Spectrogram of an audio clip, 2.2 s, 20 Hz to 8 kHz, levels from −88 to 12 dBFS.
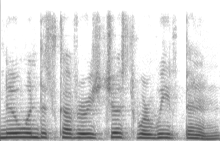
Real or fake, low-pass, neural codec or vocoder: fake; 7.2 kHz; autoencoder, 22.05 kHz, a latent of 192 numbers a frame, VITS, trained on one speaker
